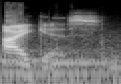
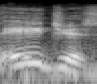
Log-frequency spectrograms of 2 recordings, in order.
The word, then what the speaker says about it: Aegis: It's pronounced Aegis. It's Aegis. It's Latin. I don't care. It's gonna be pronounced Aegis.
